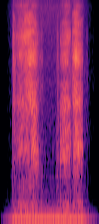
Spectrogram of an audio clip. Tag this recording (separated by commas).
Domestic sounds, Writing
